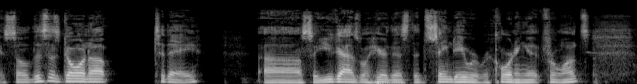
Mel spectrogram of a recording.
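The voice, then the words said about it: Slightly congested voice from a cold. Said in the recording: “I got just a cold ... I'm still, you can kind of hear it in my voice a little bit probably.”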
